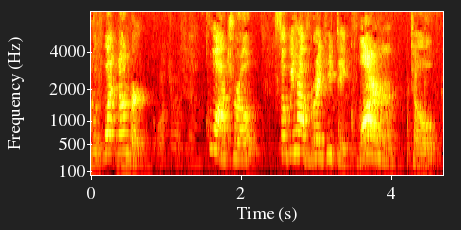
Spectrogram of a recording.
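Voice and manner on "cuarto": Cuarto with a loud pirate ar, ending in a rise. Shown as a demonstration. Teacher leading the class in a drill with a pirate ar. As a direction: growl the ar in cuarto. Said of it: "come on, little pirates".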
